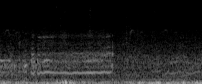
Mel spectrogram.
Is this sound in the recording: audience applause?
no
